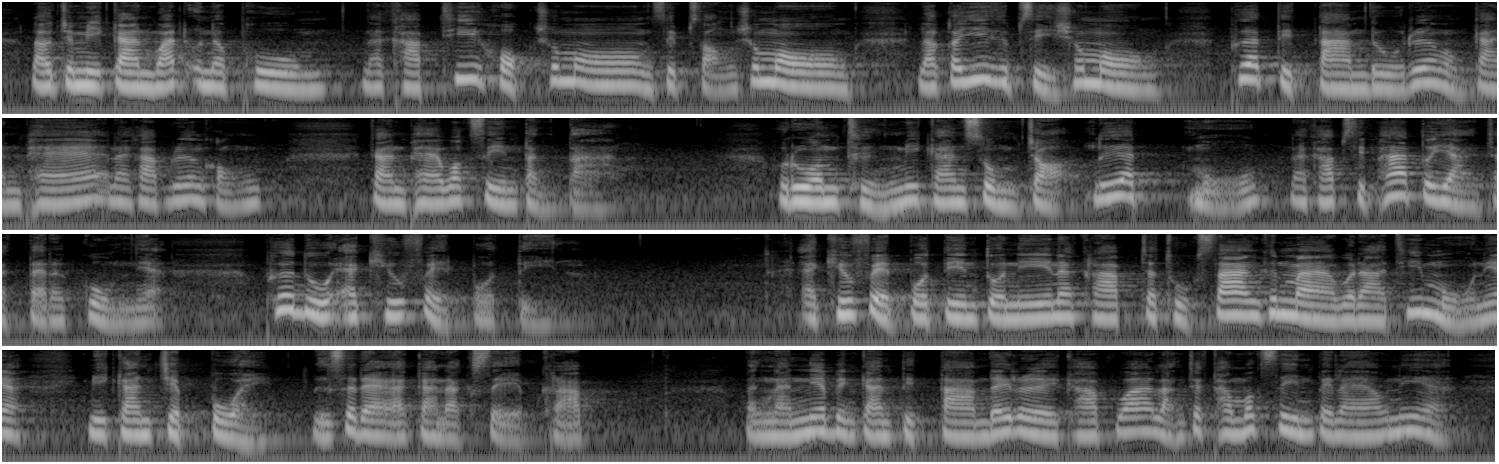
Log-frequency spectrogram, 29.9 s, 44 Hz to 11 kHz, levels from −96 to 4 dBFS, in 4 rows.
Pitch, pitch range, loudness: 175 Hz, 160-195 Hz, -34 LUFS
